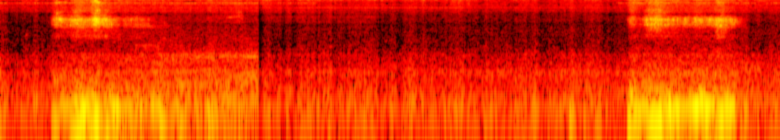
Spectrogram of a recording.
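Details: Tsukune, a Shiba Inu puppy, asleep and giving a gruff, old-man-style snore: a rough, rattling inhalation lasting about two seconds, a long quiet pause, then another throaty snore starting just after six seconds.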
